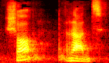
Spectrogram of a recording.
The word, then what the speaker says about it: স্বরাজ: এটা নর্মালি স্বরাজ, স্বরাজ। ওকে, বফলা আদিতে থাকলে তো ব্যবহার হয় না।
